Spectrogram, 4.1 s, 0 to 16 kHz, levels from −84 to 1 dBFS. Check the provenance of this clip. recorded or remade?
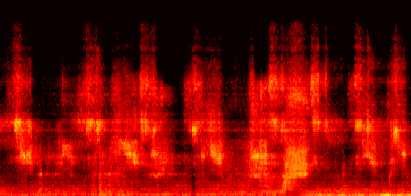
remade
